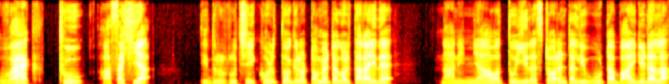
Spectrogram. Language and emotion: Kannada, disgusted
